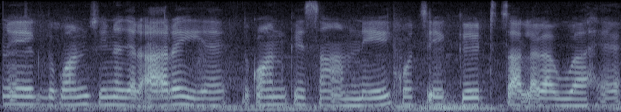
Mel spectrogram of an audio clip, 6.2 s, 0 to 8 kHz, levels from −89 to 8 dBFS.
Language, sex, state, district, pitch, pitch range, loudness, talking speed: Hindi, female, Bihar, Vaishali, 200 Hz, 185-205 Hz, -26 LUFS, 175 wpm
